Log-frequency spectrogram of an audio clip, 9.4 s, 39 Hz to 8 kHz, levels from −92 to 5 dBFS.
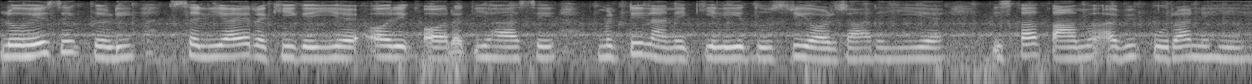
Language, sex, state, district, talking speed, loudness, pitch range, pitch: Hindi, female, Uttar Pradesh, Jyotiba Phule Nagar, 170 wpm, -18 LUFS, 200-225 Hz, 210 Hz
